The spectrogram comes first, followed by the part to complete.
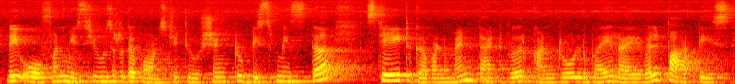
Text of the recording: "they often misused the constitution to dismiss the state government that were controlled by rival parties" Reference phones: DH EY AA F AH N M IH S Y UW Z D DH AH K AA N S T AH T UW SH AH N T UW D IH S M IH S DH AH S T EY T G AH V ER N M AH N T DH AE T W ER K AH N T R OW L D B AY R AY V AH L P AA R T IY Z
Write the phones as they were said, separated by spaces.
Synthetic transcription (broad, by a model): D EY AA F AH N M IH S Y UW Z D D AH K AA N S T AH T UW SH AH N T UW D IH S M IH S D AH S T EY T G AH V ER N M AH N T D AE T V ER K AH N T R OW L D B AY R AY V AH L P AA R T IY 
